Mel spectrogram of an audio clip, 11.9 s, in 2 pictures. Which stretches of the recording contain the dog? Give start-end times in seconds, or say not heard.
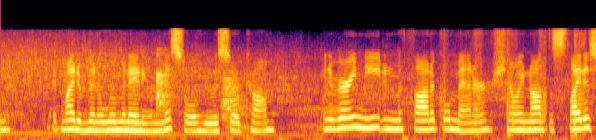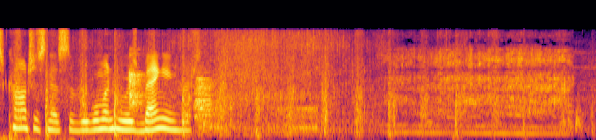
1.6-3.5, 7.2-9.2.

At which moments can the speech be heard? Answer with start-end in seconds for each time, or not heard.
0.0-8.1.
